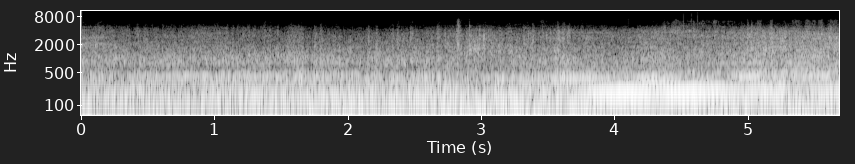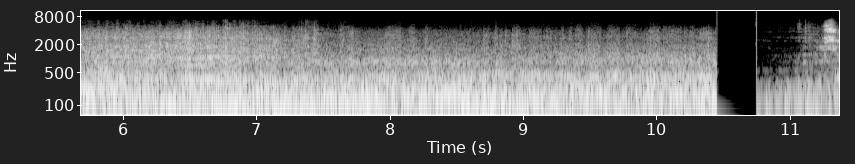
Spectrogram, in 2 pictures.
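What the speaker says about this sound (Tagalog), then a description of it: "Driving with Mini Cooper." A Mini Cooper drives through heavy city traffic on a flyover in Makati, giving a loud, continuous engine and road rumble that swells gently before a brief cutout near the end.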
